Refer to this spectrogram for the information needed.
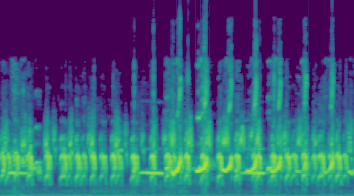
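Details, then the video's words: Excited olive-backed tailorbird calls from a lure recording: a quick series of sharp chirps, then a sustained flat whistle and looping, warbled notes over continued chatter. "SUARA PIKAT BURUNG PRENJAK LUMUT RIBUT PALING AMPUH"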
